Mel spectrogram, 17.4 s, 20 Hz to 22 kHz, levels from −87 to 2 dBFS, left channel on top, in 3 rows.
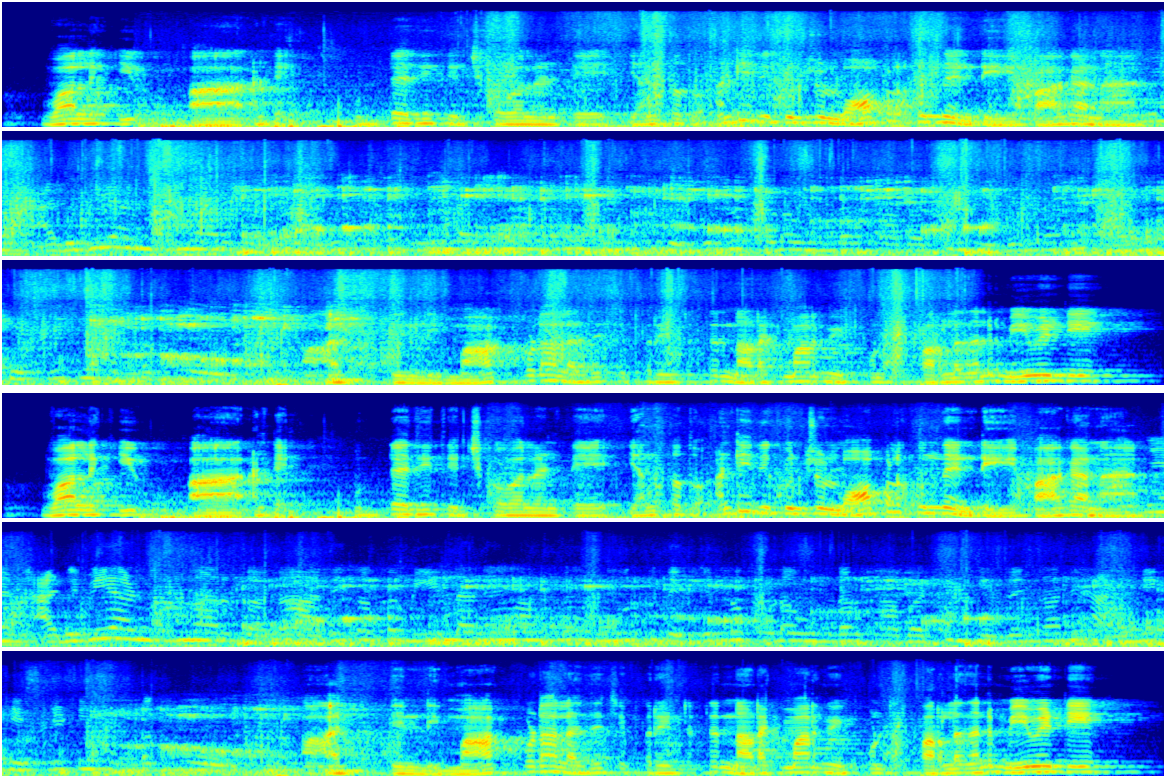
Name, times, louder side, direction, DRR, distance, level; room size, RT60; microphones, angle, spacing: voice 1, 0.2-1.4 1.8-5.7 13.1-17.1, right 2 dB, 35° right, 5 dB, 3.5 m, -28 dB
sound 1, 0.7-16.5, left 4 dB, 60° left, 1.0 m, -37 dB
voice 2, 5.5-13.3, right 2 dB, 70° right, 6 dB, 2.0 m, -38 dB
sound 2, 7.0-14.4, left 3 dB, 85° left, 4.3 m, -35 dB
26.0 x 22.0 x 9.7 m, 0.75 s
head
